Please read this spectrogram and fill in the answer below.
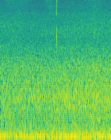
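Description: Steady low rumble of semi-truck diesel engines running, with a faint click about a second in.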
